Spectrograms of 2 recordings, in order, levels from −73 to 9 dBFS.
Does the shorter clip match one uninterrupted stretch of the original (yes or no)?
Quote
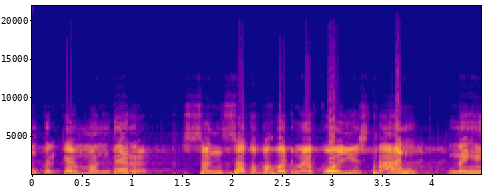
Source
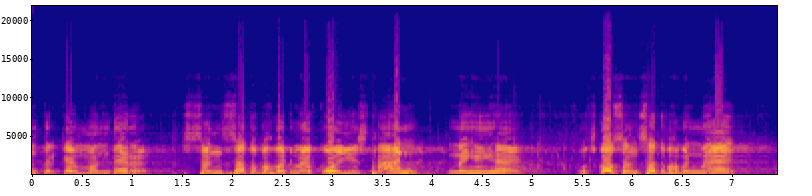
yes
